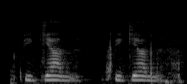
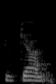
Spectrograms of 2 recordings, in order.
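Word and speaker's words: विज्ञान: 기어, 진야가 아니라 겨음으로 겨라는 음으로 발음되게 됩니다. 그래서 옆에 있는 단어를 보시면요. 비기안, 과학이라는 단어 비기안 되겠습니다.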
